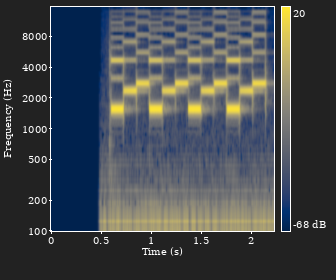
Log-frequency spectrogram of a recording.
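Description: An electronic telephone ringtone sounds alone: a bright, high, warbling trill of rapid, alternating tones that pulses steadily for about two seconds.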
